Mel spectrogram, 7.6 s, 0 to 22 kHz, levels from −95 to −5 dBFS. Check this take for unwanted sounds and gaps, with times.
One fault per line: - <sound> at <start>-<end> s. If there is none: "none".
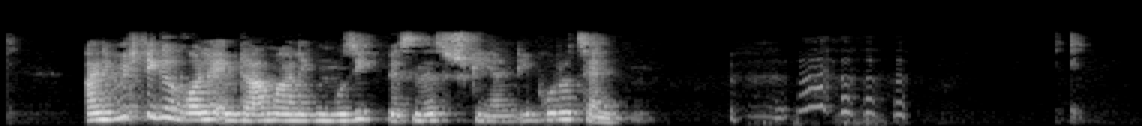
- laugh at 4.8-6.1 s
